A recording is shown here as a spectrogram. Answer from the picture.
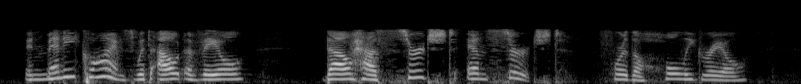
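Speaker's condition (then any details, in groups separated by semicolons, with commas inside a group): No condition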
